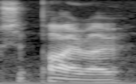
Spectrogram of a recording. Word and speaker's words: Shapiro: The people on Score the Podcast tell me it should be pronounced Theodore Shapiro.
